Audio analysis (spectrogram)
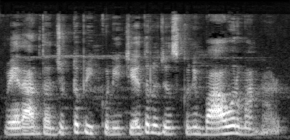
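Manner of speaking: usual speaking voice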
